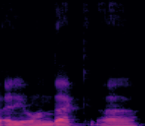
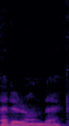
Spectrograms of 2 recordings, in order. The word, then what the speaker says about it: Adirondack: So I'm a huge fan of Adirondack spruce. And I don't pronounce that right. Someone said it the other day. I wasn't sure what he was talking about. It's Adirondack. Is it?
